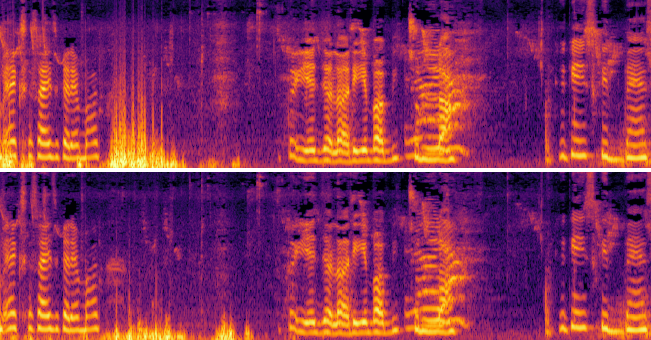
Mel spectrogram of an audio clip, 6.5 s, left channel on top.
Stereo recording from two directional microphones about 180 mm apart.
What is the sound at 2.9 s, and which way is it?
A woman's voice, 10° right (ahead or behind).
